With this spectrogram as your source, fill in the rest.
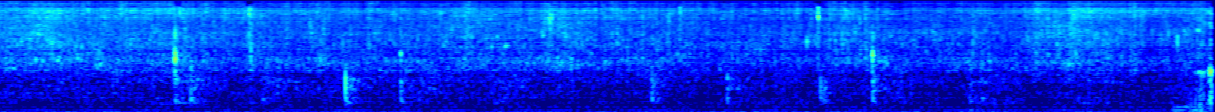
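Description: Thick cream sizzles and bubbles in a hot pan on high heat for a pasta bake: a faint, continuous frying hiss broken by small pops and crackles.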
